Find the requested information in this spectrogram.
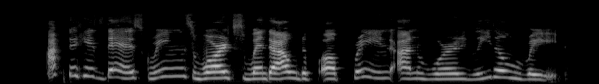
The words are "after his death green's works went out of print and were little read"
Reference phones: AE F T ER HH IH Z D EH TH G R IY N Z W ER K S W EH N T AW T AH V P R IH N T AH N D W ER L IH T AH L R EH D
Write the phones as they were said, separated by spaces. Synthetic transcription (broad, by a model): AE F T ER HH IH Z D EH S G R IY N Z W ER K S W EH N T AW T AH P R IH N T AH N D W ER L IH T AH L R EH D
